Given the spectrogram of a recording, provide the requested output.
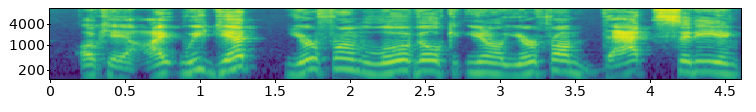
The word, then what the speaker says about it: Louisville: way, it's like, okay, we get you're from Louisville, you're from that city in Kentucky. Right. That's not how we pronounce it over here.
